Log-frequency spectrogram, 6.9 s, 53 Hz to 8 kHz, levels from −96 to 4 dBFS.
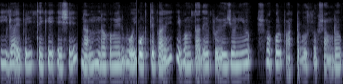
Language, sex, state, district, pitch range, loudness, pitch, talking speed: Bengali, male, West Bengal, North 24 Parganas, 160-180 Hz, -32 LUFS, 165 Hz, 140 wpm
